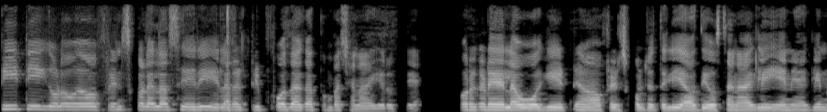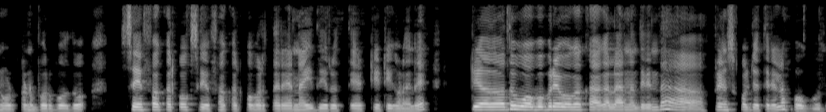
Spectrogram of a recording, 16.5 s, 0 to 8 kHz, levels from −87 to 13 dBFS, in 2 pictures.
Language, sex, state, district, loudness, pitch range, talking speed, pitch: Kannada, female, Karnataka, Mysore, -17 LUFS, 175-205 Hz, 175 wpm, 190 Hz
